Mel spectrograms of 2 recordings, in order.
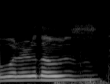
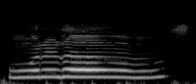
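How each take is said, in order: First: Said in the usual way. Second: High, slow, alarmed; shocked cry. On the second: Real, not acted. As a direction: cry out in disbelief. Sudden panic at strange cards.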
